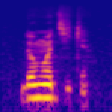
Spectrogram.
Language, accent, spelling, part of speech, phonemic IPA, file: French, France, domotique, noun, /dɔ.mɔ.tik/, LL-Q150 (fra)-domotique.wav
- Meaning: home automation, domotics (technology in the home)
